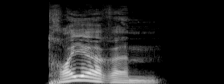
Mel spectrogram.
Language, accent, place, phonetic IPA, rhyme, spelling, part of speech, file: German, Germany, Berlin, [ˈtʁɔɪ̯əʁəm], -ɔɪ̯əʁəm, treuerem, adjective, De-treuerem.ogg
- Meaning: strong dative masculine/neuter singular comparative degree of treu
